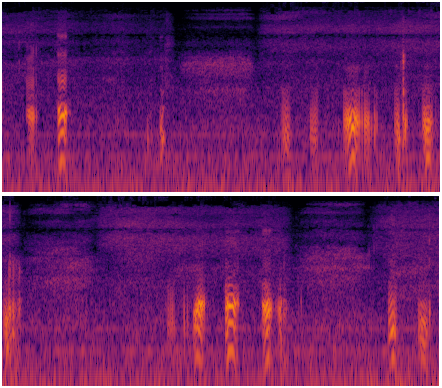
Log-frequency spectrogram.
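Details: Toddler girl born with Pfeiffer syndrome (craniosynostosis), with a tracheostomy, making sounds over her trach; vocalization through a tracheostomy.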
